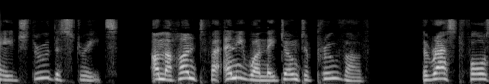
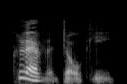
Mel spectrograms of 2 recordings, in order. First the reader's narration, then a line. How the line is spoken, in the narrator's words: Owlman murmurs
